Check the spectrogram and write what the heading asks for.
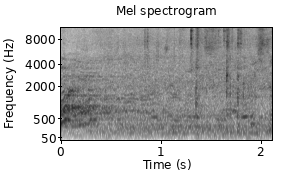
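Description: Indistinct talking and murmur from people on an outdoor stage, with no clear words, and a few light clicks in the second half.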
